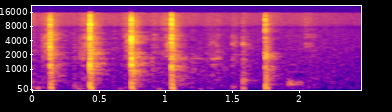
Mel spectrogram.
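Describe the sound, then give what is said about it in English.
A deck of cards being shuffled by hand: a run of crisp, sharp slaps in a fairly steady rhythm, with softer rustling in between, and no voices. “Also, don't make fun of how I shuffle.”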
